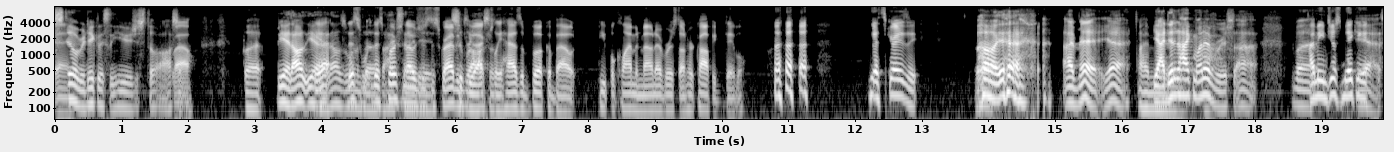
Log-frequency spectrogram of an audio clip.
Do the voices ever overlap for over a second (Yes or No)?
Yes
